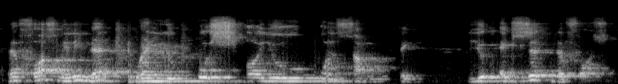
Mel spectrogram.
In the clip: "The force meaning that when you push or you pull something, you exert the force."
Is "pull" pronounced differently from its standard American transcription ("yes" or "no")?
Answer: yes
